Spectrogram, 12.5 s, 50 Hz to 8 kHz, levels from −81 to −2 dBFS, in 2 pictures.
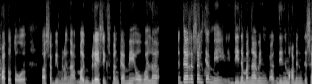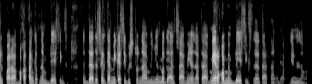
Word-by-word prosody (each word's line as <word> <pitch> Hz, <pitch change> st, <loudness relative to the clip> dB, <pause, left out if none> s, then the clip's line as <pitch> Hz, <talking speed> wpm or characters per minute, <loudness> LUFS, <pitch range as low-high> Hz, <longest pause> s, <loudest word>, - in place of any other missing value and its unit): patotoo, 155 Hz, -4 st, -2 dB, 0.3 s
ah, 145 Hz, -1 st, -2 dB
sabihin 155 Hz, +2 st, -5 dB
mo -, -, -12 dB
lang -, -, -3 dB
na, -, -, -7 dB
"May 155 Hz, 0 st, +2 dB
blessings 175 Hz, +2 st, +2 dB
man 170 Hz, -1 st, -4 dB
kami 190 Hz, +3 st, -1 dB
o 180 Hz, -, 0 dB
wala, 215 Hz, +5 st, -3 dB, 0.3 s
nagdarasal 285 Hz, +5 st, +2 dB
kami, 220 Hz, -8 st, -4 dB, 0.2 s
hindi 225 Hz, +2 st, 0 dB
naman 230 Hz, 0 st, -1 dB
namin 220 Hz, 0 st, -2 dB
hindi 200 Hz, +3 st, -4 dB
naman 225 Hz, 0 st, -1 dB
kami 215 Hz, -, -7 dB
nagdasal 195 Hz, +4 st, -3 dB
para 180 Hz, +1 st, +4 dB
makatanggap 175 Hz, 0 st, -1 dB
ng 155 Hz, -2 st, -7 dB
blessings. 145 Hz, 0 st, -4 dB, 0.3 s
Nagdadasal 165 Hz, +6 st, +2 dB
kami 190 Hz, -5 st, +2 dB
kasi 185 Hz, -1 st, +4 dB
gusto 160 Hz, 0 st, -5 dB
namin 130 Hz, -4 st, -4 dB
yun, 145 Hz, -, -9 dB
magaan 145 Hz, -2 st, 0 dB
sa -, -, 0 dB
amin 190 Hz, -7 st, -1 dB
yun -, -, -12 dB
at, -, -, -6 dB
ah, -, -, 0 dB
meron 225 Hz, +4 st, +10 dB
kaming 205 Hz, -4 st, +4 dB
blessings 150 Hz, +2 st, -2 dB
na 125 Hz, -, -4 dB
natatanggap, 120 Hz, -1 st, -11 dB
yun 140 Hz, -4 st, -10 dB
lang." 120 Hz, 0 st, -15 dB
175 Hz, 210 wpm, -28 LUFS, 155-215 Hz, 0.3 s, meron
